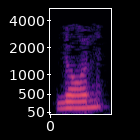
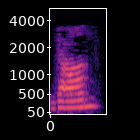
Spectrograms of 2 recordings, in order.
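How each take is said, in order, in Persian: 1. واکه بین 'aa' و 'oo' است. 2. واکه یک 'aa' باز است.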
